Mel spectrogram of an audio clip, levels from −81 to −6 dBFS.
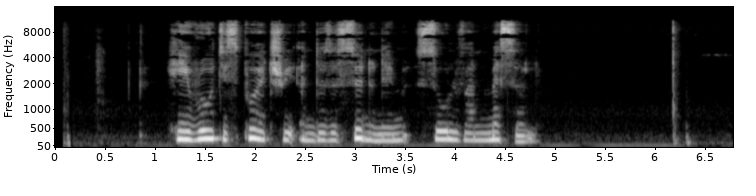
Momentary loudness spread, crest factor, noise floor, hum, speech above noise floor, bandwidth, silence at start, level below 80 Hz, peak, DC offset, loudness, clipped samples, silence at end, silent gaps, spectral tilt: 18 LU; 20 dB; -56 dBFS; none; 37 dB; 11.5 kHz; 0.1 s; -58 dBFS; -4 dBFS; under 0.1%; -19 LUFS; under 0.1%; 0.45 s; none; -4 dB/octave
